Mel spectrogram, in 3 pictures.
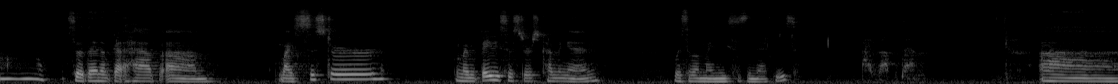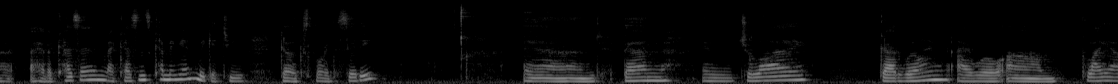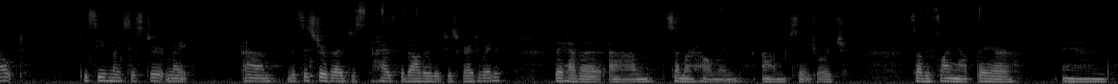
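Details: Adult woman with upper motor neuron dominant ALS, late in a long monologue, using a microphone because she says her voice gets softer the more she talks; hypophonia (reduced voice loudness).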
